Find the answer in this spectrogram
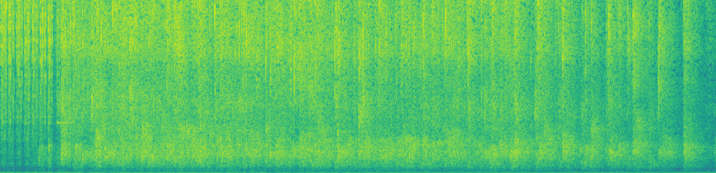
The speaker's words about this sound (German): Ja, vielen Dank. Das war dein Applaus.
